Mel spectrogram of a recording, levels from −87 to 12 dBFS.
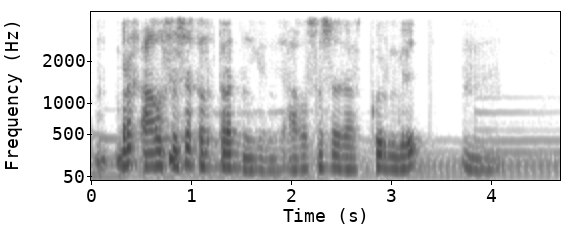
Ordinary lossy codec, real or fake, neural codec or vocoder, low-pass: none; fake; vocoder, 44.1 kHz, 128 mel bands every 512 samples, BigVGAN v2; 3.6 kHz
